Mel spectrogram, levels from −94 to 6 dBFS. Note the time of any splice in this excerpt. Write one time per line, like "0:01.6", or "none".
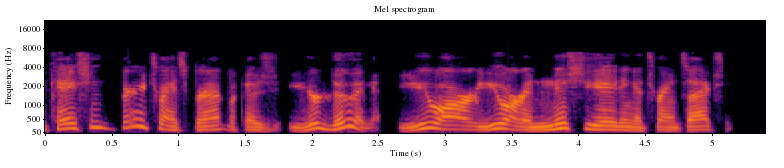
0:01.8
